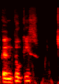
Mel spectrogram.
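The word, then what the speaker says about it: Kentukis: Es un librito a medio camino entre el fix-up, la novela, la recopilación de relatos, que es el Kentucky's, pronunciado así porque está escrito así, ¿no? Kentucky's de Samantha Shevlin y publicado por Literatura Random House.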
